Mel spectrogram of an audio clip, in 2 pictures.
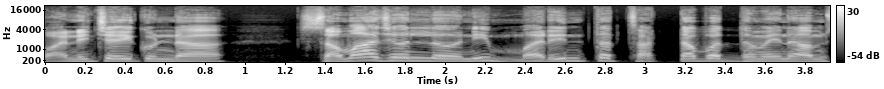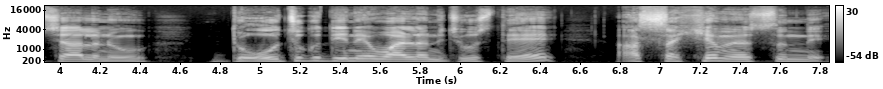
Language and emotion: Telugu, disgusted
